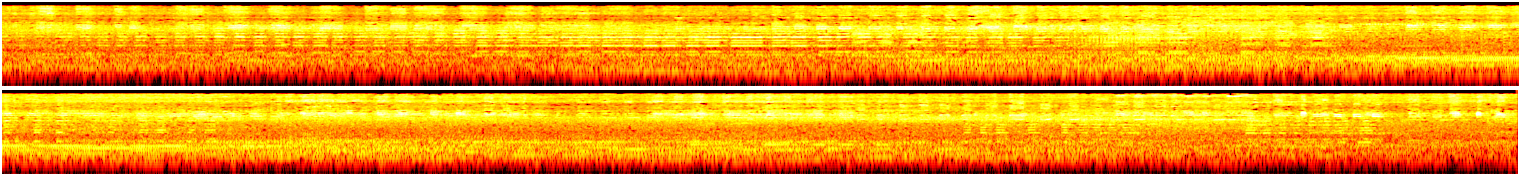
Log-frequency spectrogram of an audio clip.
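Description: A procession of motorcycles and cars passing along a road, engines running, with horns tooting.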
